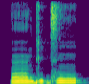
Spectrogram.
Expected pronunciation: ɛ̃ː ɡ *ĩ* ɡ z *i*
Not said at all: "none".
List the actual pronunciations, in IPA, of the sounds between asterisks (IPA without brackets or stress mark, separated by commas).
i, ĩ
